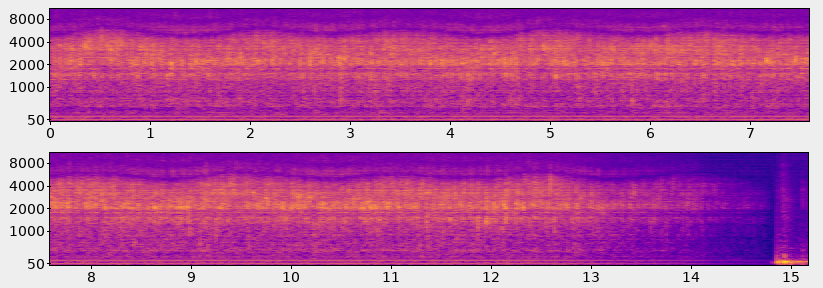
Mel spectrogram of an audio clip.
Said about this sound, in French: Il entre dans la baignoire et prend une douche vite fait.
